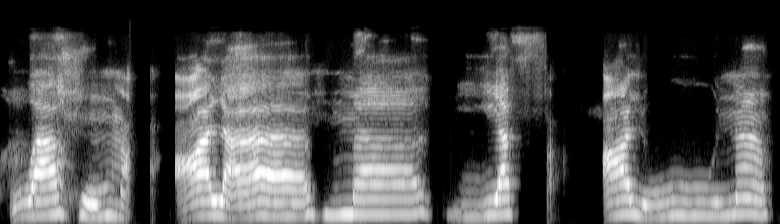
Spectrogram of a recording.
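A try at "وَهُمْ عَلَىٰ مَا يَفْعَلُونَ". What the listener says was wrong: Beautiful. Well done. Excellent.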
